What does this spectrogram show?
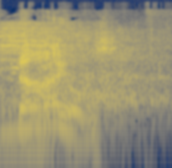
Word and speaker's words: Niles: You have to put your teeth together and keep them and say Niles. Niles. God, it sounds like I should be convicted of saying that.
